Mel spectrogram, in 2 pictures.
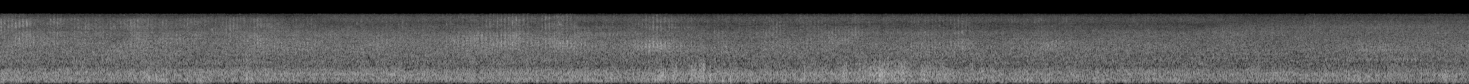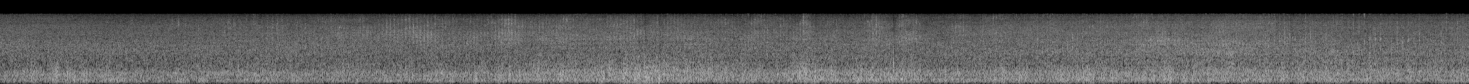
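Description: Heavy surf breaking and washing up the beach in a strong wind: a loud, steady rushing noise with no letup.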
